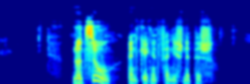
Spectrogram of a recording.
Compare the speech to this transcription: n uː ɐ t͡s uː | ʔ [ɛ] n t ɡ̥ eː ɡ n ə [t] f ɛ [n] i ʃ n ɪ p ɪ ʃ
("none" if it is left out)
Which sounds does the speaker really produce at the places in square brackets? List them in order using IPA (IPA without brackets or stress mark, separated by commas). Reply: ɛ, t, n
